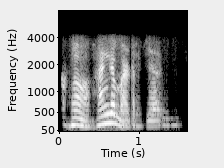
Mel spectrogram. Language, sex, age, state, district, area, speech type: Kannada, female, 60+, Karnataka, Koppal, urban, conversation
